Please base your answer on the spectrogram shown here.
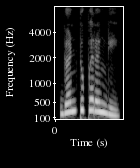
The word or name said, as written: ಗಂಟುಪರಂಗಿ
